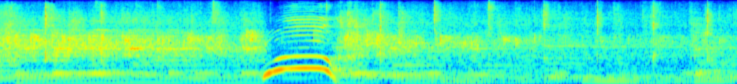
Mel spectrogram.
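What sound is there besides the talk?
audience applause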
